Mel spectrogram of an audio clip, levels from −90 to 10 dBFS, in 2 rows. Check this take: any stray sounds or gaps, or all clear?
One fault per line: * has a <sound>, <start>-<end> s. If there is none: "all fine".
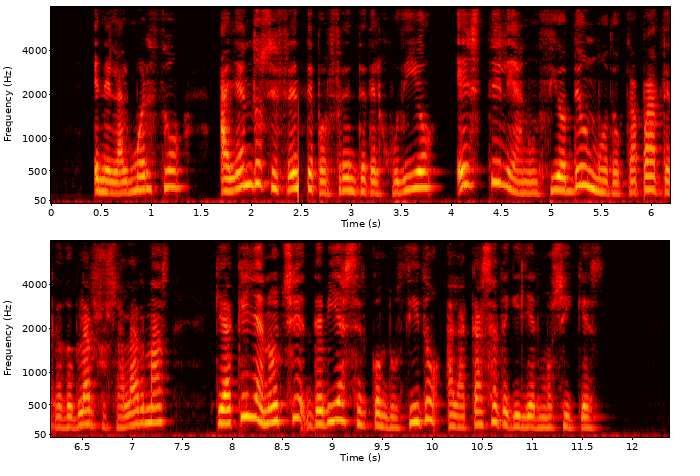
* has a dropout, 2.5-2.6 s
